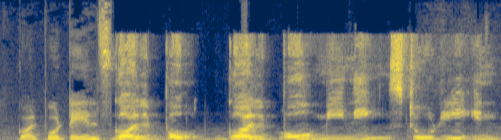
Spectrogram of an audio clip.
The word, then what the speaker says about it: Golpo: Golpo Tales? Golpo meaning story in Bengali. All right. I grew up in Kolkata, so that's why the name. So it's called Golpo Tales.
